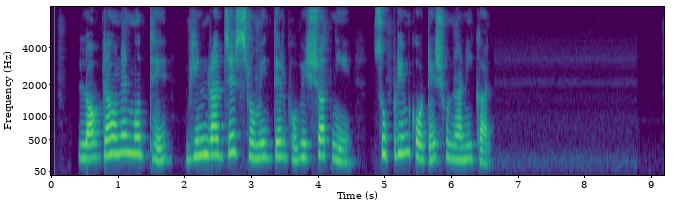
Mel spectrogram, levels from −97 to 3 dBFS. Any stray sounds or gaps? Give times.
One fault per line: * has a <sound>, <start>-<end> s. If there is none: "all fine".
all fine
